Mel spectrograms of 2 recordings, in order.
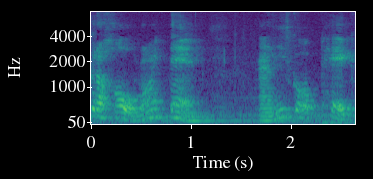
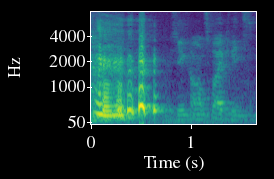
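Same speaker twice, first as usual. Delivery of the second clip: mock warning; 8 semitones higher, 21 dB louder, slower than usual. Real, not acted. Mock scolding kids about swearing.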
